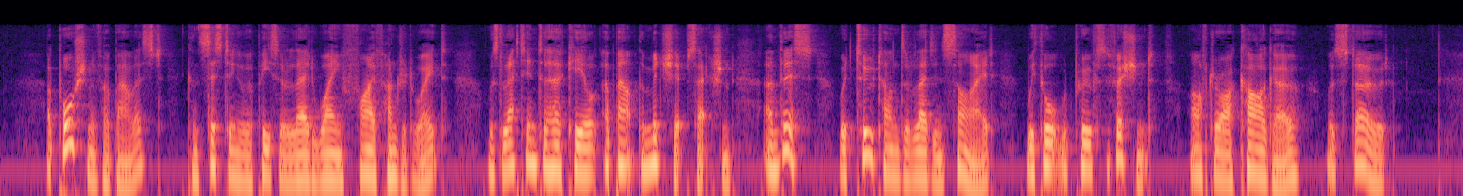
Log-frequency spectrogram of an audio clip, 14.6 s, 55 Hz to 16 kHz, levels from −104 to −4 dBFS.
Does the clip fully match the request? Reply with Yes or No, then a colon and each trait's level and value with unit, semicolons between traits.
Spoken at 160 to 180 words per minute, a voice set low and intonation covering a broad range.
Yes: average, 170 wpm; low, 110 Hz; wide, 5.8 semitones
